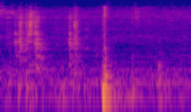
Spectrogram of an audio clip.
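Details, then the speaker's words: Euhomy compact tumble dryer hums low with faint, irregular creaks and rubs and one sharp knock as the drum turns; lint filter is cleaned, and the owner wonders whether it is overloaded or normal. "There's like a creaking noise when the drum is turning. I was just wondering if that's normal. Other users say that it's really quiet."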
